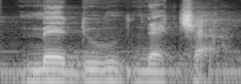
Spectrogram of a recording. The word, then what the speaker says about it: Medu Neta: The Kemet people speak a language called Medu Necha. It's actually spelled Medu Neta, but it's pronounced Medu Necha.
